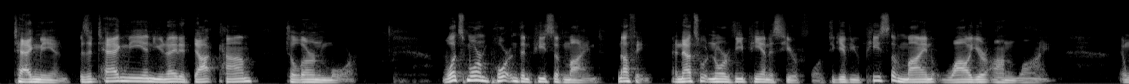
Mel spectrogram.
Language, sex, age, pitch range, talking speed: English, male, 30-49, 110-135 Hz, 175 wpm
